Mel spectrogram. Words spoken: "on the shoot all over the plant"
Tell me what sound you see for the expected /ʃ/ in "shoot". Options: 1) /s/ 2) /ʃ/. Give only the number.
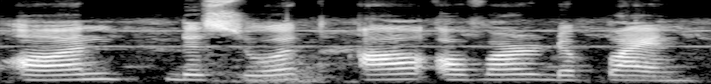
1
